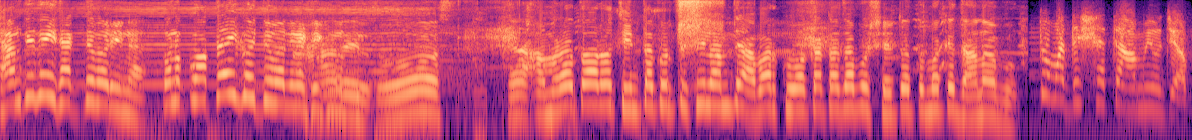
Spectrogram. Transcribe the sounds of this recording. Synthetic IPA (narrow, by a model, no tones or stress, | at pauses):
ʃant̪it̪ejt̪ʰak̚t̪epaɾinakonokɔt̪ʰajkojt̪̬epaɾinatʰiaɾeos | amɾat̪oaɾot͡ɕint̪akoɾt̪et͡ɕʰilamd͡ʑeabaɾkuakaʈad͡ʑaboʃeʈat̪omaked͡ʑanabot̪omad̪eɾʃat̪ʰeamiod͡ʒabo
